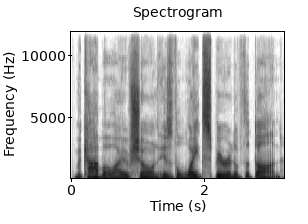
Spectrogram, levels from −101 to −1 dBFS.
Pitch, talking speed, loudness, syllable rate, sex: 155 Hz, 205 wpm, -15 LUFS, 4.8 syllables/s, male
